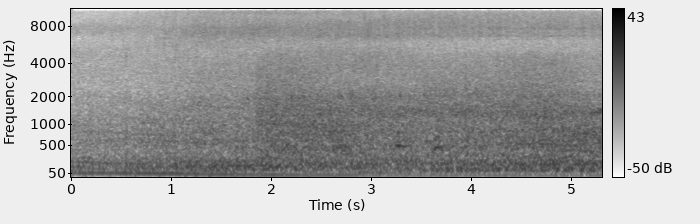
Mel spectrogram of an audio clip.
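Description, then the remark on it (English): A steady, continuous roar of heavy traffic on a busy highway, with a constant low rumble and hiss and no distinct individual vehicles standing out. “You're backing out of the driveway into a busy highway.”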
